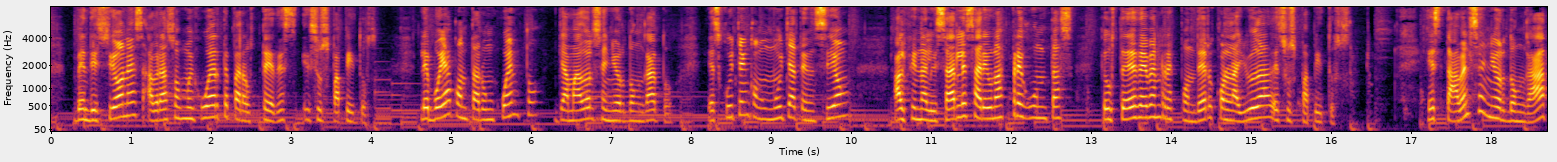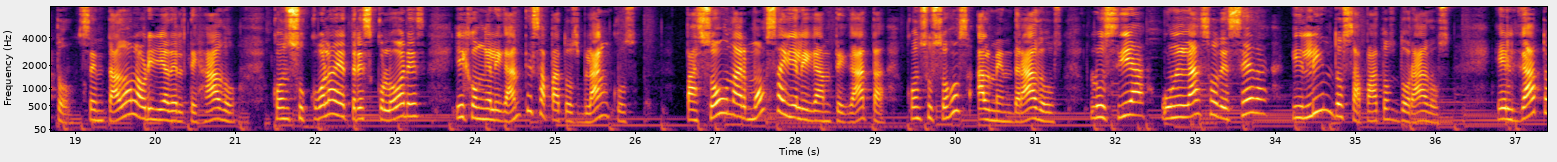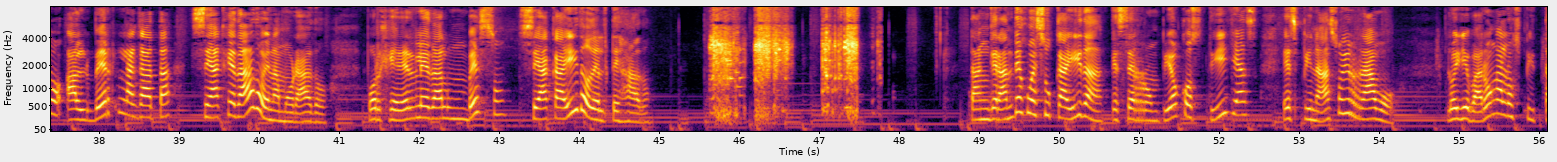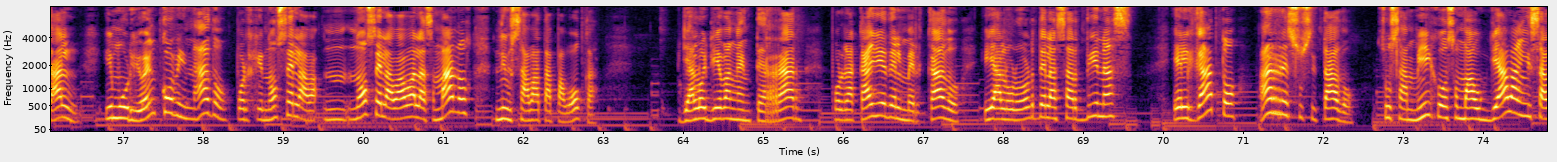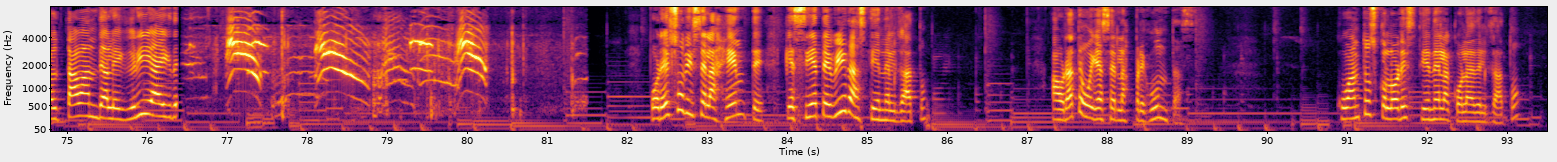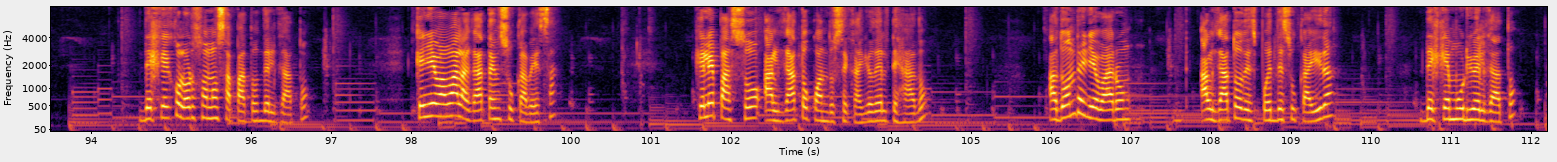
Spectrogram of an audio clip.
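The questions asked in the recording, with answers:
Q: ¿Cuántos colores tiene la cola del gato?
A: Tres colores

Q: ¿De qué color son los zapatos del gato?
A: Blancos

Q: ¿Qué llevaba la gata en su cabeza?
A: Un lazo de seda

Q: ¿Qué le pasó al gato cuando se cayó del tejado?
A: Se rompió costillas, espinazo y rabo

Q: ¿A dónde llevaron al gato después de su caída?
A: Al hospital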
